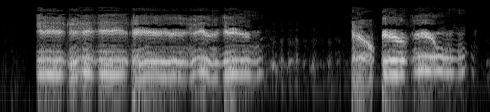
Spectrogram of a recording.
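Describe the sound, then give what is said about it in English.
A voice imitates a distorted electric guitar with a loud, buzzing, wavering drone held for several seconds, then a brief pause and a second, shorter gritty burst. “Do you know what a distortion sound is on a guitar?”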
